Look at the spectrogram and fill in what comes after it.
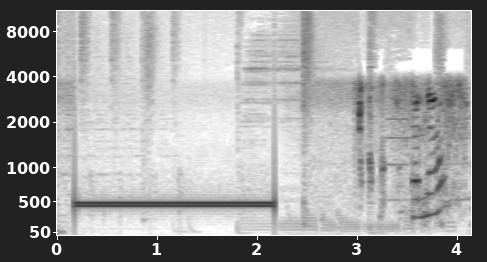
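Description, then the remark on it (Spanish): A loud, steady telephone dial tone hums for about two seconds and cuts off abruptly as a call is dialed for the second time, followed by quieter line clicks and a jumble of voices and tones as the call connects. “vamos a marcarle por segunda vez aquí a”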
